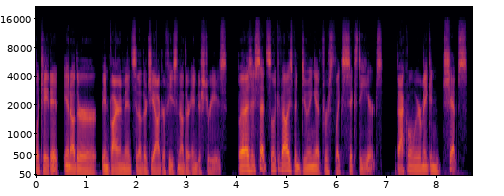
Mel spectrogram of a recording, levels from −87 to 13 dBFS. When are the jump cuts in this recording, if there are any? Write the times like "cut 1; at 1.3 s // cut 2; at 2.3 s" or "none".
none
